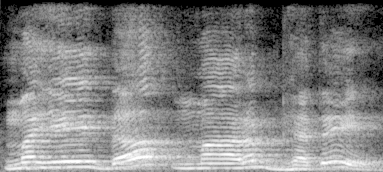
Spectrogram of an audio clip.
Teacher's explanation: आ और ई मिलकर के ए बना, और इदम का द के साथ में जो जुड़ा हुआ म था वो स्वर के साथ जुड़ गया तो मा बन गया। मयेद मारभ्यते।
